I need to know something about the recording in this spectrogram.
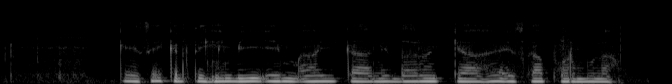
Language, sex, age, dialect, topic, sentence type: Hindi, male, 18-24, Hindustani Malvi Khadi Boli, agriculture, question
